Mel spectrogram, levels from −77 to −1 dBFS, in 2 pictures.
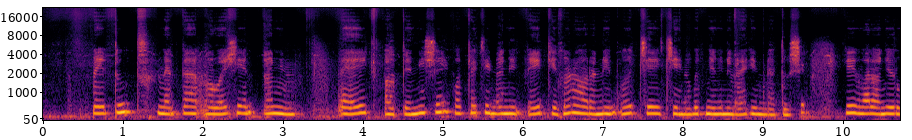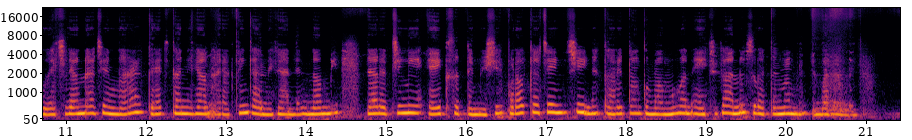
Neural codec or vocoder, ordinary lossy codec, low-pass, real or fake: codec, 44.1 kHz, 1.7 kbps, Pupu-Codec; none; none; fake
